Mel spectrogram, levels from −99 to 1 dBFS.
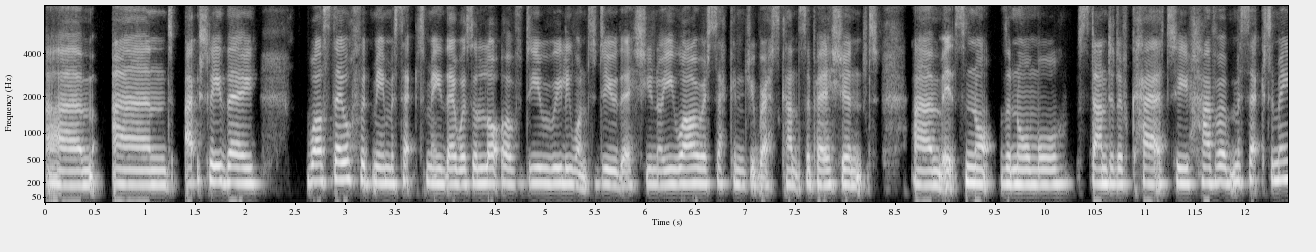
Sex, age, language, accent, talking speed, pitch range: female, 20-39, English, British, 205 wpm, 175-200 Hz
